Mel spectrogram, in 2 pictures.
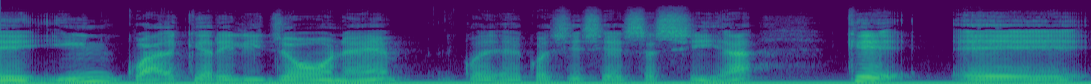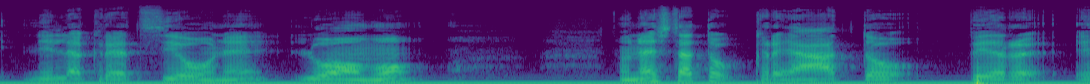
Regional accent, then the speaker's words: Veneto, Italy; Noi come veneti

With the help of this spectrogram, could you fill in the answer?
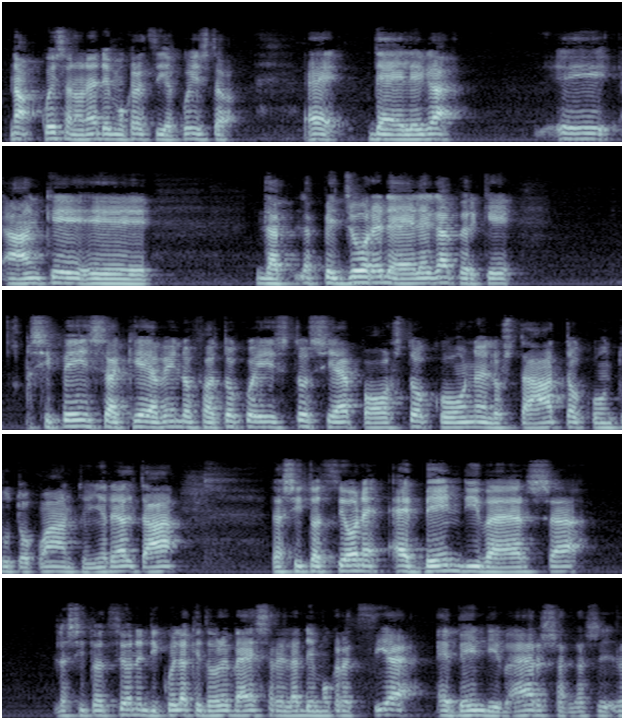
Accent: Veneto, Italy; noi come Veneto Serenissimo Governo, come Veneti, proponiamo uno Stato diverso

